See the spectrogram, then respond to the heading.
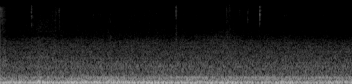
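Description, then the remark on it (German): Steady, deep engine and road rumble from inside a moving third-generation Volkswagen Golf (Mk3), with a constant low drone and faint higher hiss, no voices. “Und ich habe im Laufe dieses Jahres auch schon den ein oder anderen Taler in äh, diesen Dreier Golf hier investiert.”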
